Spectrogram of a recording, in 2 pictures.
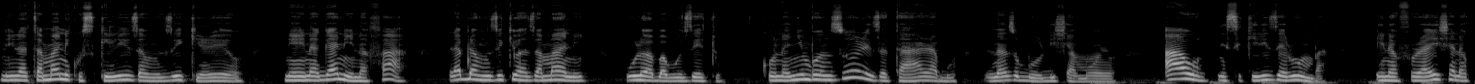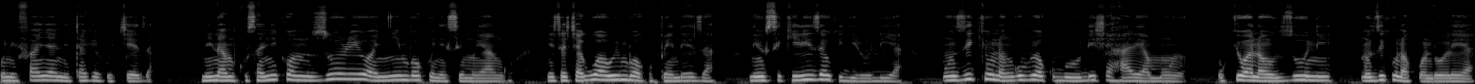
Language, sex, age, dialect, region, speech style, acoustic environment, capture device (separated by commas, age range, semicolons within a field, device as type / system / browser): Swahili, female, 18-24, Tanzania - Dar es Salaam, Tanzania, relaxed, nature, mobile / Linux / Chrome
